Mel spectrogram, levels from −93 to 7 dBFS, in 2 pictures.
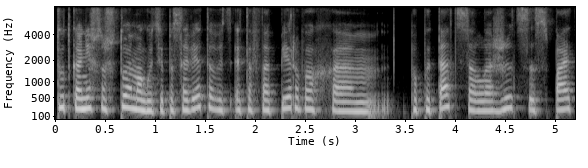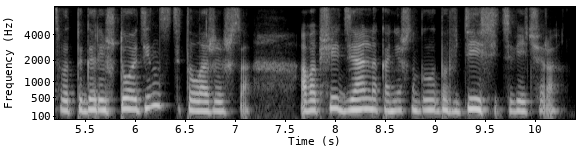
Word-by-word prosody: Тут, 275 0 +1
конечно, 245 0 +5
что 240 +4 +1
я 265 - +5
могу 220 -3 +6
тебе 210 +1 -4
посоветовать- 225 +1 -1
это, 220 +1 -4
во-первых, 230 +1 -1
эм, 200 +3 0 0.2
попытаться 230 +2 -1
ложиться 225 +4 -1
спать. 230 +2 -2
Вот 210 -1 -2
ты 220 - 0
говоришь: 225 0 +2
"До 245 +1 +3
11 275 +5 -1
ты 220 - -3
ложишься", 200 -1 -1 0.5
а 205 - +1
вообще 215 +4 0
идеально, 230 +1 +3
конечно, 215 0 -3
было 220 +1 -2
бы 220 +1 -2
в 195 -1 -3
10 220 0 0
вечера, 205 +1 -5
225 Hz, 165 wpm, -22 LUFS, 210-240 Hz, 0.5 s, могу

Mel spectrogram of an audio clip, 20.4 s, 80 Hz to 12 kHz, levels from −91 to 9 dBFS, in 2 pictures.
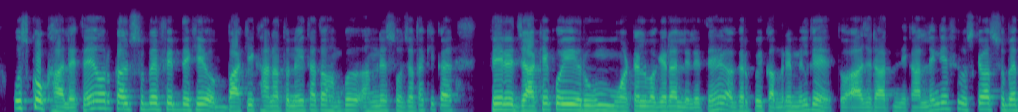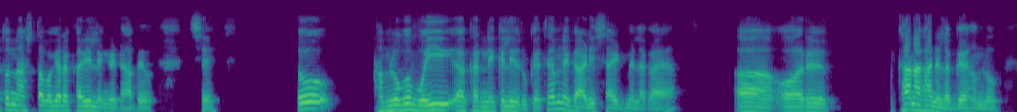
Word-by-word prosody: उसको 220 +1 +4
खा 130 - +3
लेते 120 +5 -1
हैं 205 - +3
और 215 -1 +2
कल 180 -1 +5
सुबह 180 0 +1
फिर 180 0 0
देखिए 170 0 +2 0.2
बाकी 135 +4 +2
खाना 140 -1 -1
तो 150 +2 -3
नहीं 145 +1 0
था 155 - +2
तो - - +3
हमको 145 +2 -1
हमने 140 +3 -2
सोचा 140 -2 -4
था 150 - -2
कि 160 +2 -10
कल 155 -3 +1 0.4
फिर 175 -1 +5
जाके 140 +5 +4
कोई 170 -1 +5
रूम 150 +1 +1
होटल 140 +1 +1
वग़ैरह 135 0 +2
ले 125 -3 -2
लेते 125 +4 -3
हैं, 180 +3 0
अगर 135 -2 -1
कोई 140 +2 -3
कमरे 130 +1 -1
मिल 135 +2 -2
गए 135 -7 +1
तो - - -4
आज 125 - 0
रात 120 0 0
निकाल 120 0 -3
लेंगे, 165 +7 -1
फिर 185 -1 -4
उसके 165 +2 -2
बाद 180 - +4
सुबह 160 -2 -1
तो 175 - -2
नाश्ता 145 -3 -1
वग़ैरह 145 0 +1
कर 140 0 +1
ही 145 - +3
लेंगे 115 -3 -3
ढाबे 105 -1 -4
व - - -9 0.5
से। - - -4 0.9
तो 200 - +3 0.4
हम 135 +1 -3
लोगों 155 +3 +4
वही 170 +3 +4
अ, 145 - +1
करने 135 -1 -2
के 140 - -2
लिए 140 -1 +1
रुके 115 +1 -5
थे, 150 +11 -4
हमने 185 -2 0
गाड़ी 120 -3 0
साइड 115 -3 -5
में 110 - -5
लगाया। 100 0 -5 0.7
अ, - - -1
और 125 -1 +1 0.9
खाना 170 0 +5
खाने 145 -4 +2
लग 115 - -2
गए 115 0 +2
हम 110 -1 -6
लोग 105 0 -7
145 Hz, 225 wpm, -23 LUFS, 125-165 Hz, 0.9 s, कल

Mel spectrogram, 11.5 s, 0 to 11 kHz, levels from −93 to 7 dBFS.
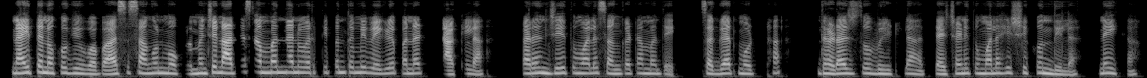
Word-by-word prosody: नाही 215 +3 +10
तर, 250 - +7
नको 225 0 +2
घेऊ 205 -2 -3
बाबा. 170 -1 +2
असं 190 +5 +1
सांगून 215 0 +2
मोकळं. 190 -2 -4
म्हणजे 210 +4 +4
नातेसंबंधांवरती 235 +1 +3
पण 240 -1 -2
तुम्ही 235 0 -1
वेगळेपण 200 -1 -2 0.3
टाकला. 165 +1 +2 0.4
कारण 215 +2 +2
जे 210 +2 0
तुम्हाला 210 0 -2
संकटामध्ये 195 -2 -4 0.3
सगळ्यात 200 +1 0
मोठा 190 +3 -7 0.4
धडाच 195 0 +3
जो 205 - -4
भेटला, 180 -1 -5
त्याच्याने 190 +4 -2
तुम्हाला 200 +1 -1
हे 220 +1 -6
शिकून 220 -3 -2
दिलं, 150 -5 -5 0.3
नाही 210 -1 -1
का. 140 - -13
205 Hz, 155 wpm, -24 LUFS, 190-220 Hz, 0.4 s, नाही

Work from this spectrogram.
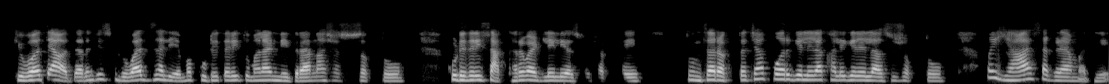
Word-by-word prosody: किंवा 200 +1 +5
त्या 220 -2 +5
आजारांची 195 +6 0
सुरुवात 200 -2 +2
झाली 215 -5 0
आहे. 160 - +1
मग 195 - -2
कुठेतरी 195 0 -2
तुम्हाला 195 +1 +1
निद्रानाश 175 +1 0
असू 175 +1 -7
शकतो, 160 -1 -5 0.5
कुठेतरी 200 -2 +3
साखर 185 0 -1
वाढलेली 180 -3 +2
असू 165 0 -4
शकते, 160 +1 -6 0.5
तुमचा 205 +1 +4
रक्तचाप 205 +6 0
वर 235 -1 +5
गेलेला, 210 -1 +3
खाली 200 -1 -2
गेलेला 195 -2 +2
असू 175 +1 -3
शकतो. 165 -2 -8 0.5
मग 315 - 0
ह्या 200 +3 +2
सगळ्यामध्ये 175 -7 -4
190 Hz, 150 wpm, -21 LUFS, 175-205 Hz, 0.5 s, किंवा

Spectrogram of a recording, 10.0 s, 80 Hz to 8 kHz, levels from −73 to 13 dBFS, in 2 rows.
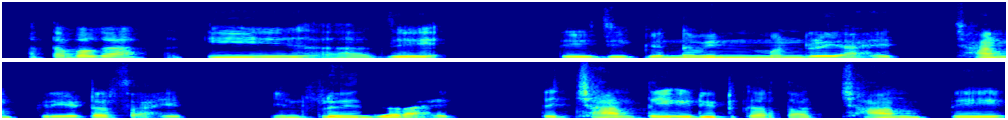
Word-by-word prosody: आता 125 +5 -6
बघा 145 +2 +2 0.2
की 245 +2 -2 0.4
अ, 100 +1 -8
जे 125 +1 +4 0.6
ते 110 -1 +3
जे 105 +1 -3 0.2
नवीन 105 +1 0
मंडळी 105 +1 +4
आहेत, 95 0 -4 0.3
छान 120 +3 +2
क्रिएटर्स 105 +1 0
आहेत, 90 +1 -6 0.5
इन्फ्लुएन्सर 105 +1 +3
आहेत, - - -6 0.5
ते 145 - +2 0.2
छान 145 +1 +4
ते 125 - +3
एडिट 115 +1 +3
करतात. 105 +1 -2 0.2
छान 130 -1 +2 0.2
ते 110 -1 +2
110 Hz, 130 wpm, -24 LUFS, 105-120 Hz, 0.6 s, जे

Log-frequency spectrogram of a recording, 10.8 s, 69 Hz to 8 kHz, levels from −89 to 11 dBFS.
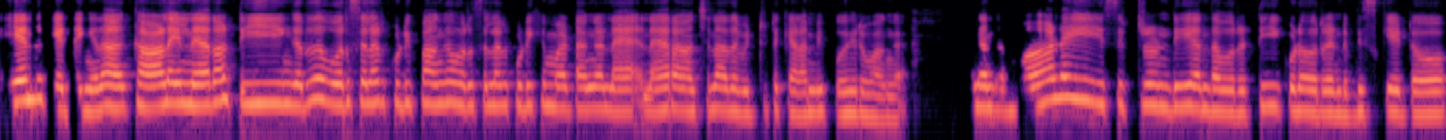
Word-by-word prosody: ஏன்னு 275 +1 +6
கேட்டீங்கனா, 195 +1 +2 0.2
காலை 225 +2 +6
நேரம் 250 +4 +5
டீங்குறது 240 +2 +1
ஒரு 230 +1 +1
சிலர் 245 0 0
குடிப்பாங்க. 240 0 -2
ஒரு 225 - -2
சிலர் 225 0 -2
குடிக்க 225 +1 -4
மாட்டாங்க. 210 -1 -1
நே 195 - 0 0.2
நேரம் 205 +1 +1
ஆச்சுனா, 200 +2 -3
அதை 195 -1 -2
விட்டுவிட்டுப் 200 +2 -10
கிளம்பிப் 185 +2 -3
போய்ருவாங்க. 165 -4 -4 0.6
ஆனா 220 - +3
அந்த 195 -2 -7
மாலை 275 +8 +3 0.3
சிற்றுண்டி, 225 -1 -2
அந்த 200 -1 -1
ஒரு 185 0 -3
டீ 220 - -3 0.2
கூட 195 -1 0
ஒரு 185 0 -1 0.2
பிஸ்கேட்டோ 180 -1 -2
215 Hz, 160 wpm, -20 LUFS, 195-235 Hz, 0.6 s, ஏன்னு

